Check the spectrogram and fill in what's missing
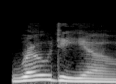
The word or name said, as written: roadeo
